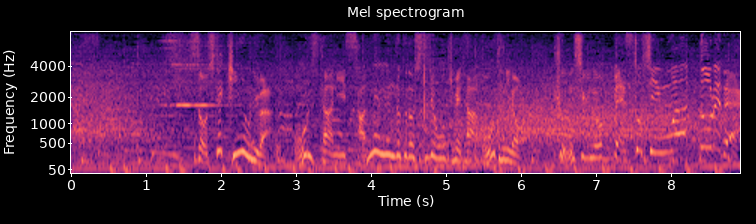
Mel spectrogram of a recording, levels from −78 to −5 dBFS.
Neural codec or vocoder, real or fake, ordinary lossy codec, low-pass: none; real; none; none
